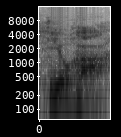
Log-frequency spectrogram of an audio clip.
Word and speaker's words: Juha: Because I'm from Finland, so it's Juha.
